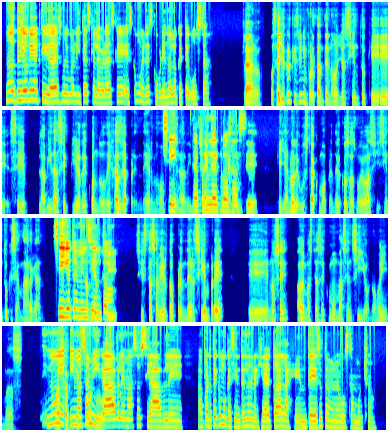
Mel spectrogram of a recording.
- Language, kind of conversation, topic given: Spanish, unstructured, ¿Cuál es la parte más divertida de aprender algo nuevo?
- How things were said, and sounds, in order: static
